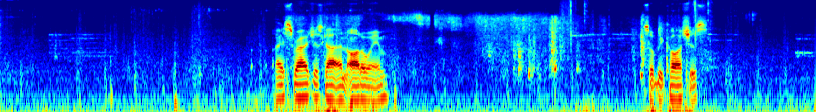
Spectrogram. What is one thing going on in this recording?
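Footsteps crunch steadily on a dirt path.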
